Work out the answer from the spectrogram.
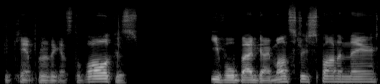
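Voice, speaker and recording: A man hosting a Let's Play, chatting through his gameplay in a relaxed, rambling way, thinking aloud with plenty of "uh" and "like". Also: fairly low pitch, fairly quick, a little hiss or hum. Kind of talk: casual gameplay commentary.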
